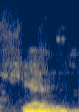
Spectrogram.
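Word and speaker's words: Semz: I was told to say it Shems, even though it's spelled S-E-M-Z.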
